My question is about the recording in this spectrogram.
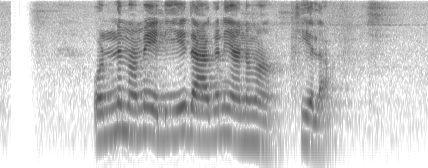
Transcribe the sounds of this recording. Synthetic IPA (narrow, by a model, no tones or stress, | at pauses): onːəmaməelijeːd̪aːɡənəjanəʋaːkijəla̰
